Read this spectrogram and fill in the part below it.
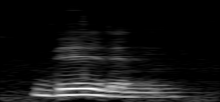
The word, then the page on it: olla: [ˈo̞lːɑˣ]; /ˈol.lɑ(ʔ)/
